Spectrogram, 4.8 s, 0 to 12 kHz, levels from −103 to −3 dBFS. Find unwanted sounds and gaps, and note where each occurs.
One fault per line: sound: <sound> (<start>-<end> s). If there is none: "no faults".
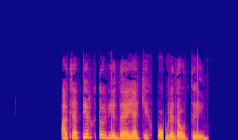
sound: dropout (3.3-3.3 s)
